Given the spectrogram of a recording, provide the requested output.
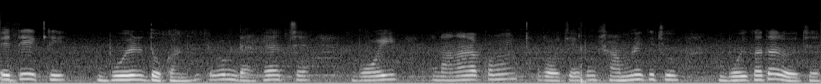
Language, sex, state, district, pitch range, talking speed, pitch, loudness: Bengali, female, West Bengal, Kolkata, 185-215 Hz, 130 wpm, 205 Hz, -17 LUFS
